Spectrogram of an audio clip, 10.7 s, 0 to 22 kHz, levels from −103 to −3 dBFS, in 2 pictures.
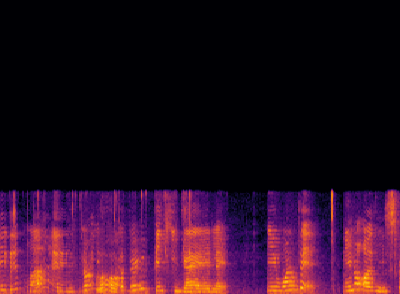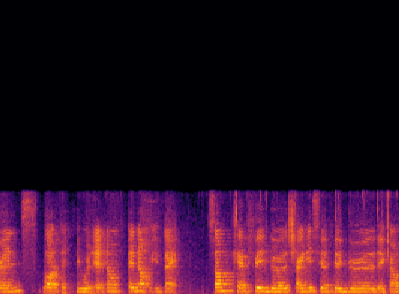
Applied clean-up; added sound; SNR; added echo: neural mask model RNNoise.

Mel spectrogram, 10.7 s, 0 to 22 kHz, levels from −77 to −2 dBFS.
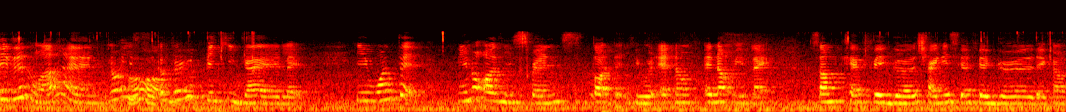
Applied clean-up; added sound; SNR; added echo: none; Liquid; 15 dB; none.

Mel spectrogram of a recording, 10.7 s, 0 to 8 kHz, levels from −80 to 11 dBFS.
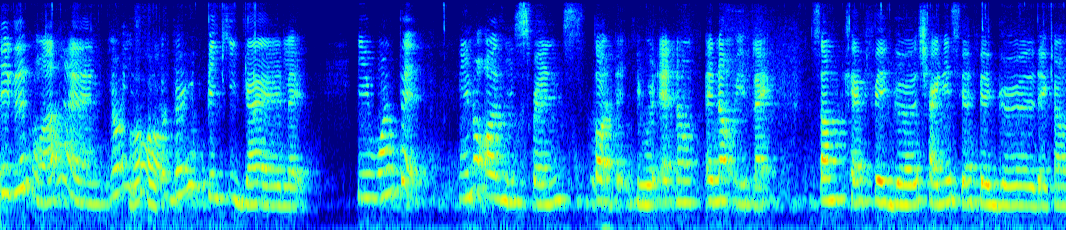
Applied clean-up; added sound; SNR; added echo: neural separator model SepFormer DNS4.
